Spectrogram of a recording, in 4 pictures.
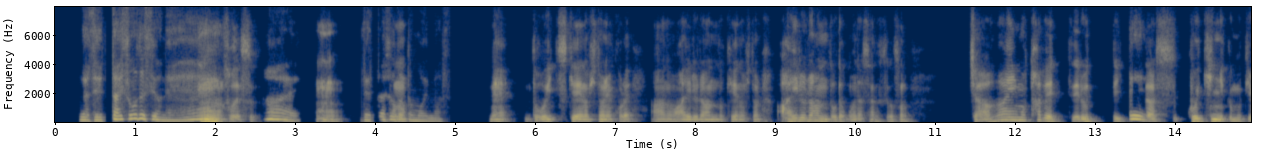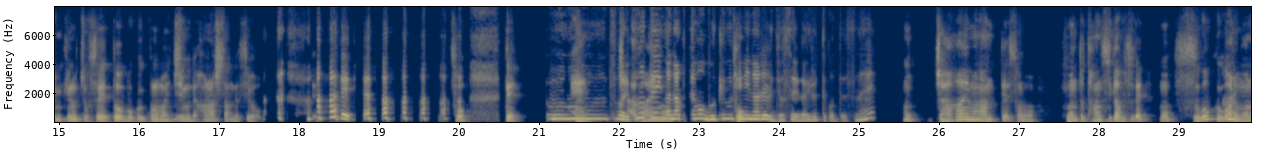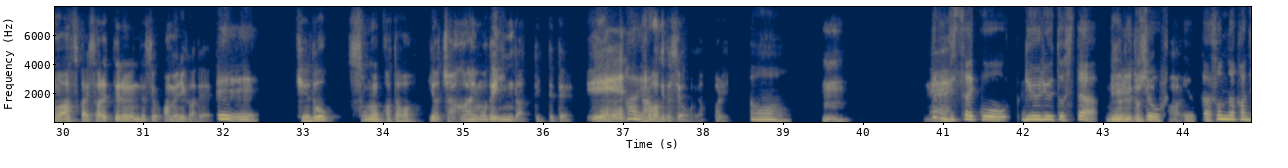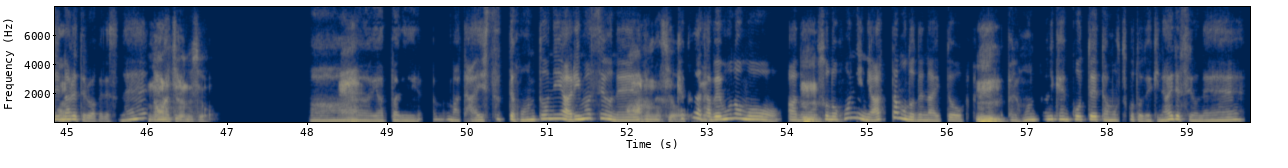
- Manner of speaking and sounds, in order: laughing while speaking: "はい"; laugh
- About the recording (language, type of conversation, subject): Japanese, podcast, 食文化に関して、特に印象に残っている体験は何ですか?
